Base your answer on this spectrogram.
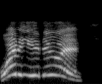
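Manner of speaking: acted-out, very high-pitched, shrill screaming outburst. Retelling shouting at the TV during a hockey game: retelling own screaming. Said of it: "I was screaming at my T V".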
